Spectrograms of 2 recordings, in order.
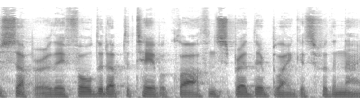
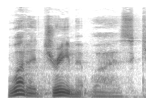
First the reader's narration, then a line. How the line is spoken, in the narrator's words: Kismine sighed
